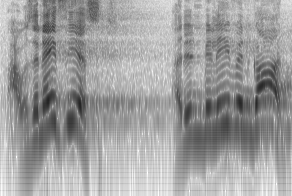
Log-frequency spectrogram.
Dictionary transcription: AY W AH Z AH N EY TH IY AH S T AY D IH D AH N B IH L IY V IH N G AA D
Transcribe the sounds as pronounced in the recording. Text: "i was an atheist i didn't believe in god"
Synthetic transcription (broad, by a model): AY W AH Z AH N EY TH IY AH S T AY D IH D N B IH L IY V IH N G AA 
